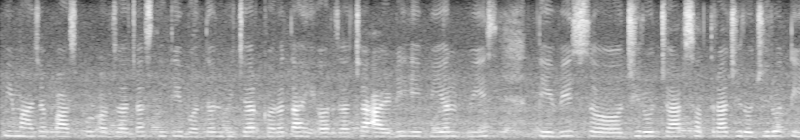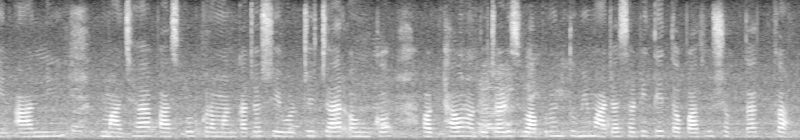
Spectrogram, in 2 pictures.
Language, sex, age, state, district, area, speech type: Marathi, female, 18-30, Maharashtra, Wardha, rural, read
